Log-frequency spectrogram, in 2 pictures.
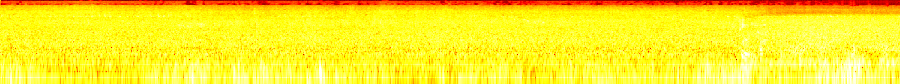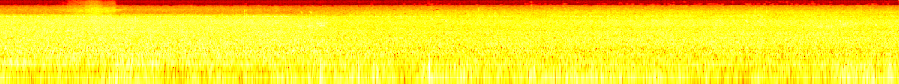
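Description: A shallow river babbles and rushes over stones close by.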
